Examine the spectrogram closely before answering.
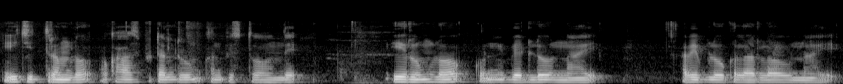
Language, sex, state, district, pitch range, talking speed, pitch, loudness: Telugu, male, Telangana, Mahabubabad, 105-115 Hz, 130 wpm, 110 Hz, -18 LUFS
